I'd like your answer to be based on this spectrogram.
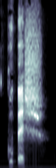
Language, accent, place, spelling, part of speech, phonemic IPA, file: French, France, Lyon, khopesh, noun, /ko.pɛʃ/, LL-Q150 (fra)-khopesh.wav
- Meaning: alternative form of khépesh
